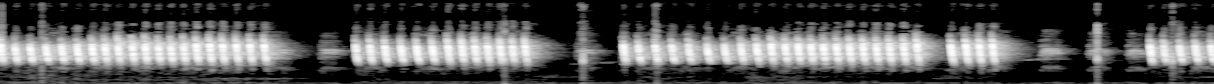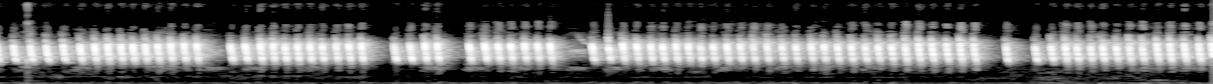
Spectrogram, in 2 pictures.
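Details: Bar-winged prinia, known locally as ciblek sawah, in a long ngebren song delivered at high speed: dense, rapid trills of sharp ticking notes held for one to three seconds, broken by short pauses and brief clicks.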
